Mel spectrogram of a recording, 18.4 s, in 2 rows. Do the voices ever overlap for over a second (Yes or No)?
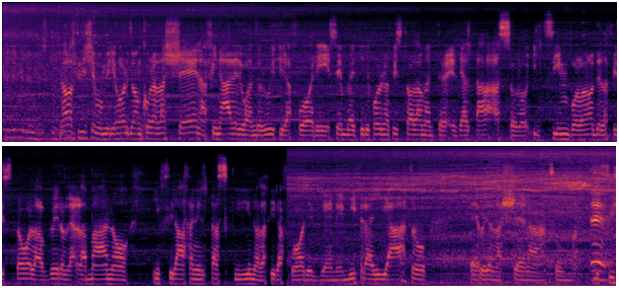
No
